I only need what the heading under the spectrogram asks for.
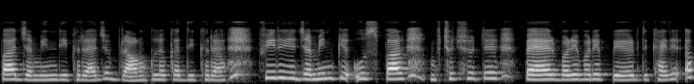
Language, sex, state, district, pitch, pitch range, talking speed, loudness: Hindi, female, Chhattisgarh, Sukma, 230 Hz, 215-265 Hz, 225 wpm, -19 LUFS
